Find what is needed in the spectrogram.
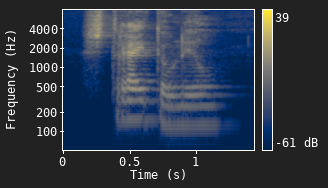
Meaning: theater of war, theater of battle
- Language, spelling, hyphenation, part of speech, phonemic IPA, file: Dutch, strijdtoneel, strijd‧to‧neel, noun, /ˈstrɛi̯.toːˌneːl/, Nl-strijdtoneel.ogg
